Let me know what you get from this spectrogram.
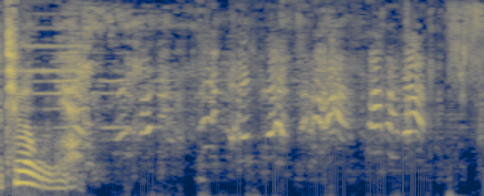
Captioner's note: laughs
